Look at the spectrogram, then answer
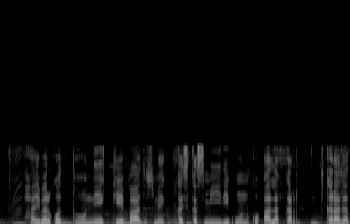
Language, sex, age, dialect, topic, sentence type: Hindi, male, 18-24, Awadhi Bundeli, agriculture, statement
